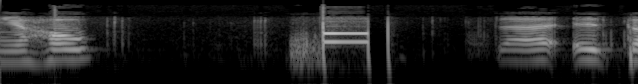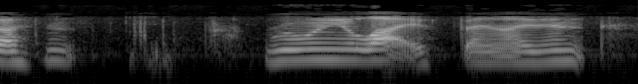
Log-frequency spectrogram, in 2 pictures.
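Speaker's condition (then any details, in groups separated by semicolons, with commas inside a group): Cerebral palsy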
